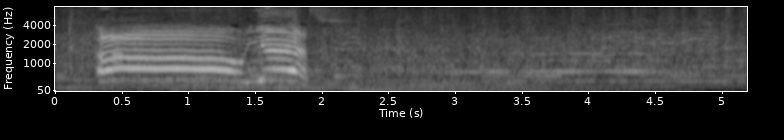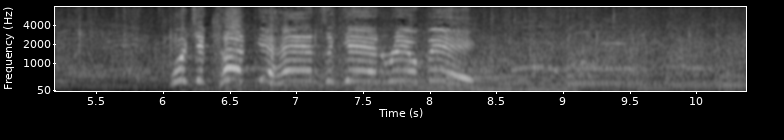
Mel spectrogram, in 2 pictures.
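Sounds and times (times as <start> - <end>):
audience clapping hands: 0.0 - 10.3
speech: 6.2 - 8.5.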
